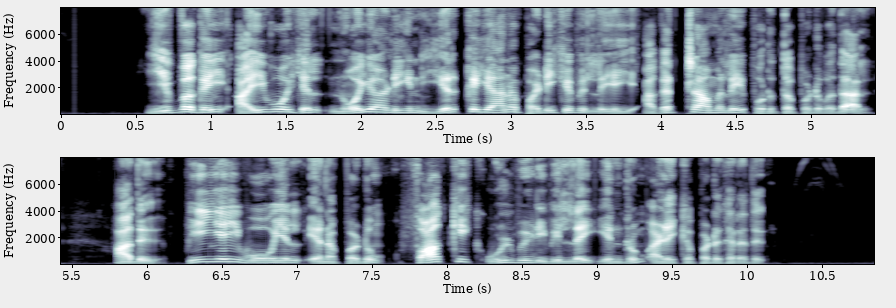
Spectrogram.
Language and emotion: Tamil, neutral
